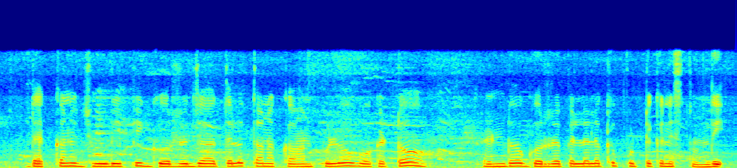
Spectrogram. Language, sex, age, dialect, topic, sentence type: Telugu, male, 60-100, Utterandhra, agriculture, statement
